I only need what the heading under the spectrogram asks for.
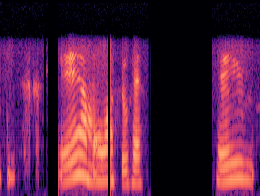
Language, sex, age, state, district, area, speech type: Assamese, female, 30-45, Assam, Jorhat, urban, conversation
